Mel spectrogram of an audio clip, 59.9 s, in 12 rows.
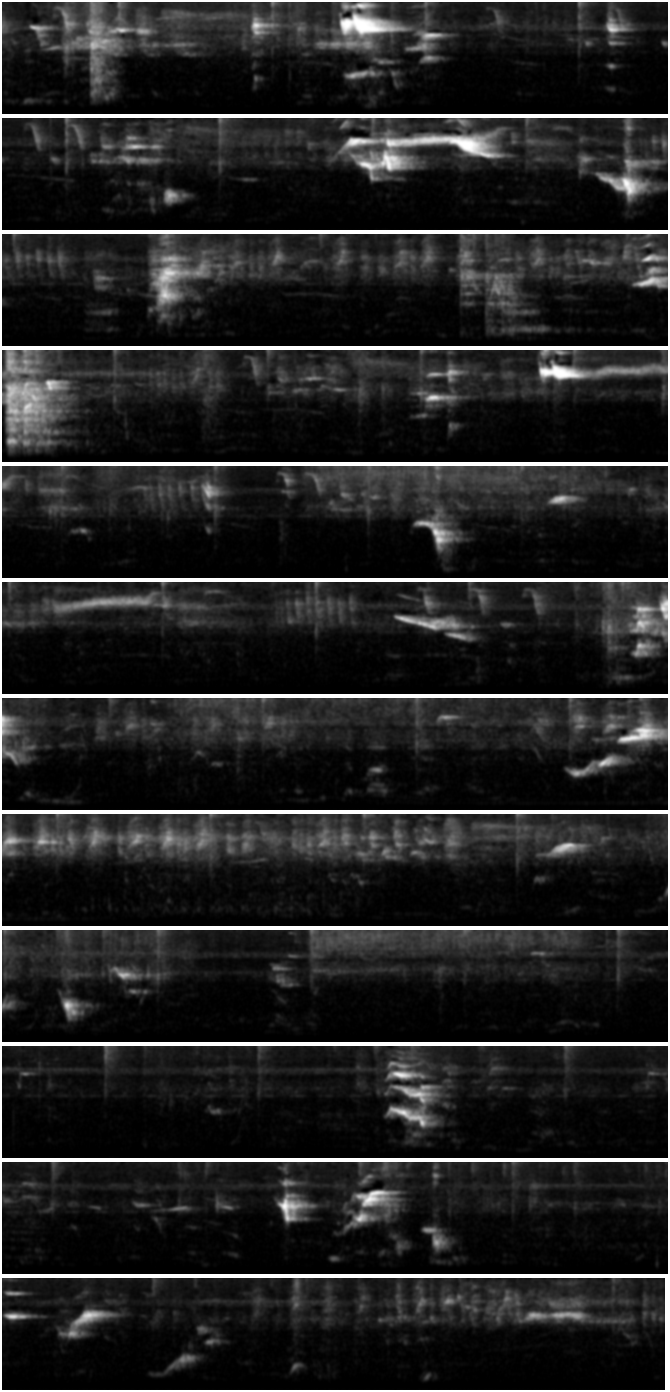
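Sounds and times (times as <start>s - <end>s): birds chirping and whistling: 0.1s - 41.3s, 47.5s - 48.8s, 49.8s - 59.9s
loud sharp bird calls: 1.8s - 3.4s.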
